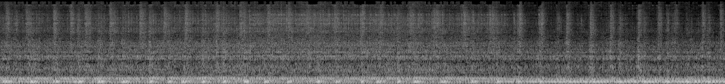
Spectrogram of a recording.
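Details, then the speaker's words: 1987 IZh Jupiter-5 (transitional model) two-stroke twin idling with a busy metallic rattle and ringing over each beat; owner suspects pistons, wrist pin or crankshaft, also possibly the engine chain. "Не знаю, что в нем звенит, но мне кажется, это либо поршневая, либо пальчик, либо коленвал."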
